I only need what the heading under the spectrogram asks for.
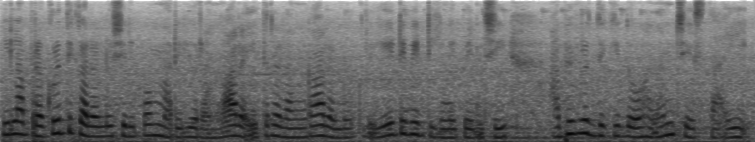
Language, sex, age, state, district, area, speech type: Telugu, female, 18-30, Telangana, Warangal, rural, spontaneous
